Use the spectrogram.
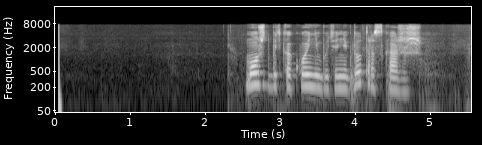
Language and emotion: Russian, neutral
